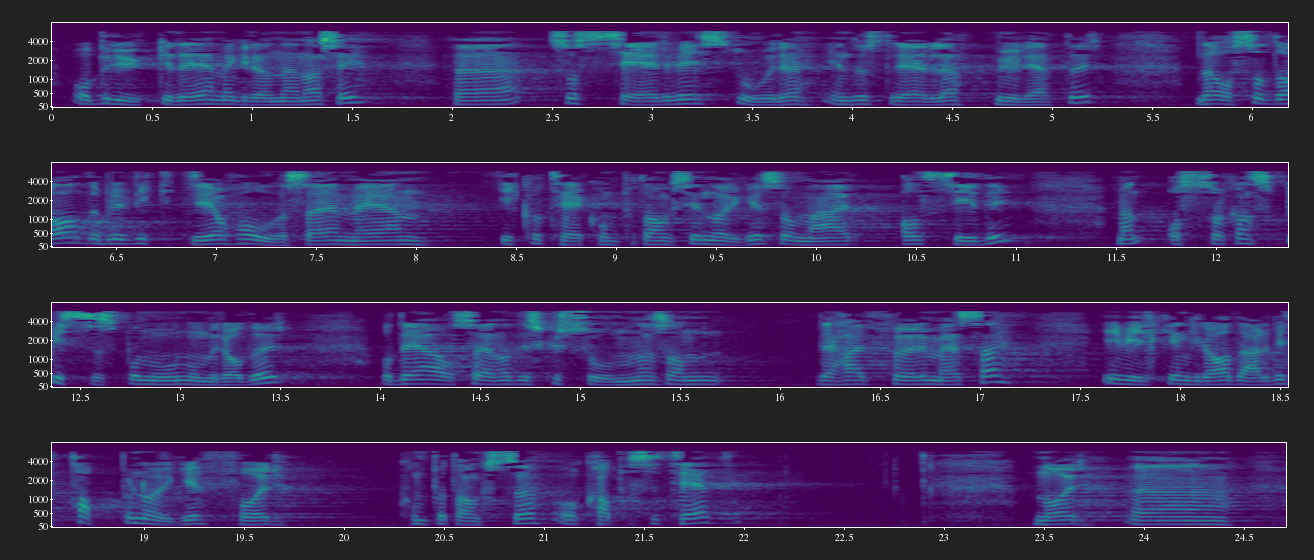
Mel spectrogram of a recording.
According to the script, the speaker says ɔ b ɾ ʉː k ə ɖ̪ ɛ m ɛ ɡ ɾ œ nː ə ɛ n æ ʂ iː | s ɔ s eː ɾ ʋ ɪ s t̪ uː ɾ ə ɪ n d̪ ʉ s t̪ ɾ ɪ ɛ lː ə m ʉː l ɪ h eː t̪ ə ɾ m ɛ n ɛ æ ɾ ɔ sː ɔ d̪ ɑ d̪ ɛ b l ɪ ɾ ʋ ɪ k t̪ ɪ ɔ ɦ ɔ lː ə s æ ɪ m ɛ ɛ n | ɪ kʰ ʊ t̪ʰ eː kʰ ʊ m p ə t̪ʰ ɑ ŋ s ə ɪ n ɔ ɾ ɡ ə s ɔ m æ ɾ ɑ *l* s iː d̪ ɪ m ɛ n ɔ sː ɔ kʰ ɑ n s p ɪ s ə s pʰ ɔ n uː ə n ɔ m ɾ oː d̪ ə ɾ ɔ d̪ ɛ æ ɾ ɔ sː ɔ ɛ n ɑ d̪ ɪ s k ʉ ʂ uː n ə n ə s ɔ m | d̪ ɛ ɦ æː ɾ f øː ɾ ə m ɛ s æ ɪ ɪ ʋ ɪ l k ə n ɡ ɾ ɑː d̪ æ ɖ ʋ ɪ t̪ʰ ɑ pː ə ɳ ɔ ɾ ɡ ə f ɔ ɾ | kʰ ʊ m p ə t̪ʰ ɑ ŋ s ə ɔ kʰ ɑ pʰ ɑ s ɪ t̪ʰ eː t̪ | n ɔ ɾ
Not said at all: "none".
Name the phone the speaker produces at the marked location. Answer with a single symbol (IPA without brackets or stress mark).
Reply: l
